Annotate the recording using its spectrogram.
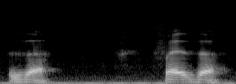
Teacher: Za bukan za ya. Ujung lidah, ujung gigi atas.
